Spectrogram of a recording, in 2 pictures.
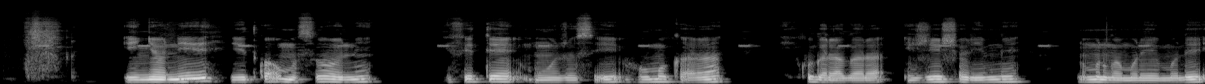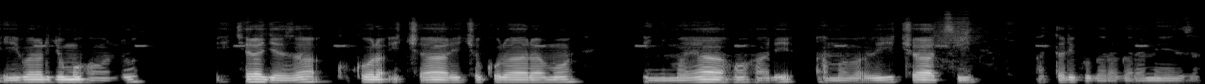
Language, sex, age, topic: Kinyarwanda, male, 25-35, agriculture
